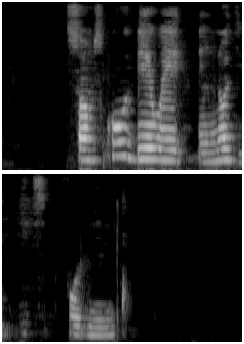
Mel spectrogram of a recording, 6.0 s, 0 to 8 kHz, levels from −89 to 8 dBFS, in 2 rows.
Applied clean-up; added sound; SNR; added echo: neural mask model DeepFilterNet 3.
